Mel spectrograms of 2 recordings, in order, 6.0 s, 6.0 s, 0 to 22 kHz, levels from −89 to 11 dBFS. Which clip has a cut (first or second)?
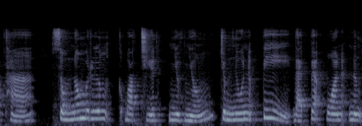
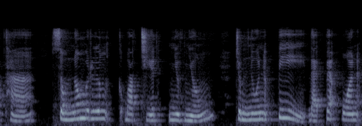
first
